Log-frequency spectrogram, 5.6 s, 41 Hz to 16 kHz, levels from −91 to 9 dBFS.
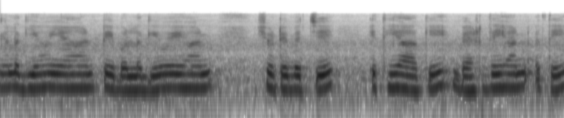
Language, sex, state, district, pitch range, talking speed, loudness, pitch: Punjabi, female, Punjab, Pathankot, 175-195 Hz, 170 wpm, -13 LUFS, 190 Hz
